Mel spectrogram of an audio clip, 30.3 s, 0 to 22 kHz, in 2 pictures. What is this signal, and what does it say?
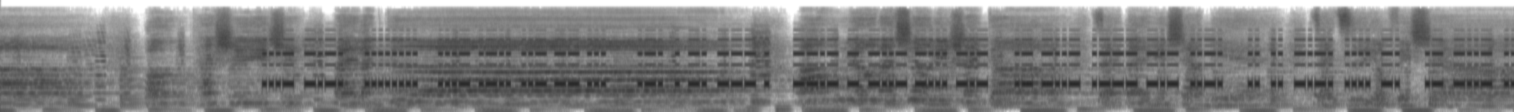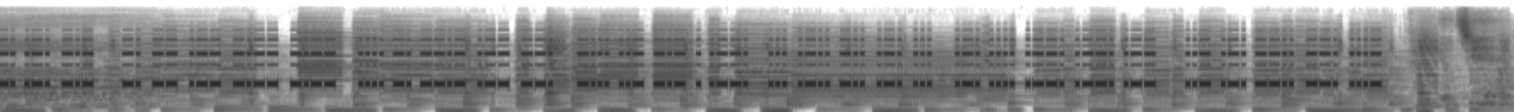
Morse code, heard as a keyed tone, hand-sent with a paddle, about 35 wpm, 1020 Hz. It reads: VC <HH> VLUMS RENOE QTXBK AXJKF IICHN AXRRK NMWYY HNQWG BUKEP SLDRS RHPPW URZGV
